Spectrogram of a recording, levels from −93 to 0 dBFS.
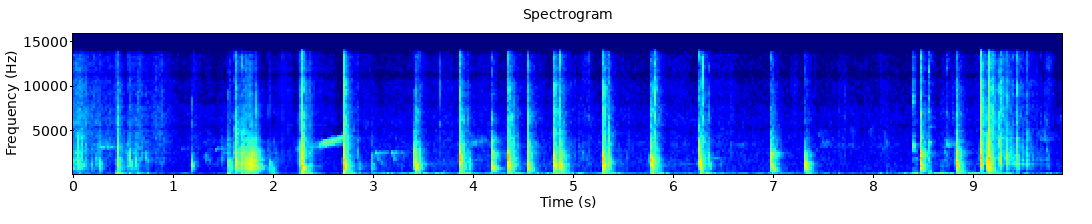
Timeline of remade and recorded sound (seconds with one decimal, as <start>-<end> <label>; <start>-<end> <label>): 0.0-1.7 recorded; 1.7-2.5 remade; 2.5-9.9 recorded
